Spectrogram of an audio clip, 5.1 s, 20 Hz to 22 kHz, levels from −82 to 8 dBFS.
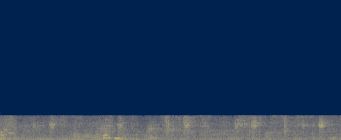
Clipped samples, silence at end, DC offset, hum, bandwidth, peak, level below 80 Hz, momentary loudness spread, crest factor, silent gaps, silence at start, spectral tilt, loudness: under 0.1%; 0 s; under 0.1%; none; 4 kHz; -8 dBFS; -40 dBFS; 5 LU; 18 dB; none; 0 s; -2.5 dB/octave; -25 LUFS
